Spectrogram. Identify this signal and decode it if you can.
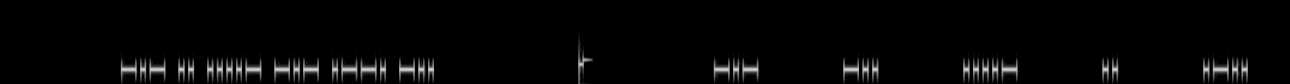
Morse code, heard as a keyed tone, about 25 wpm, spaced as for 14 wpm, 700 Hz. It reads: KI4KPD KD4IL
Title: USA Call Signs - 6 Characters - 6x Character Spacing - 25wpm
